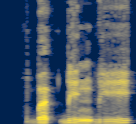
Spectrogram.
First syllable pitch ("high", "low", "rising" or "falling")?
low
